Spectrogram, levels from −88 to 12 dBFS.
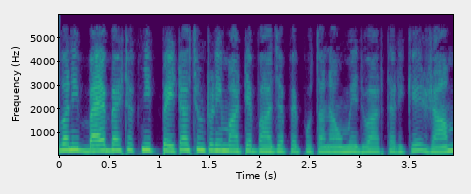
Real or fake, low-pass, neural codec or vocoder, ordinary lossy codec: fake; 5.4 kHz; codec, 16 kHz in and 24 kHz out, 1 kbps, XY-Tokenizer; none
